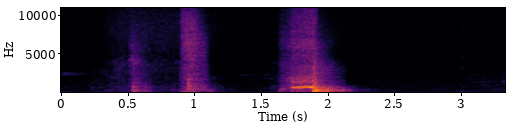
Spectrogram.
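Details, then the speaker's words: Refurbished sash window with new pulleys lifted and lowered with one finger: short sliding rubs with a light squeak from the weather seal, which is normal. "once you break the seal you should just be able to lift it up and down with one finger you'll notice that sound that's the seal"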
